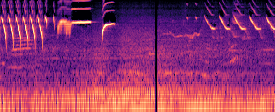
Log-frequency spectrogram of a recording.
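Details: Canary song for training: a short run of fast descending notes, a buzzy burst and one loud rising slur, then a softer, distant-sounding trill of slanted notes over faint background hiss.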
